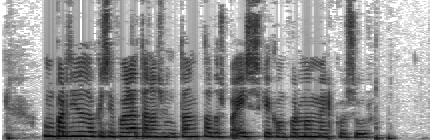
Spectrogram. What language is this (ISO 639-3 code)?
glg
